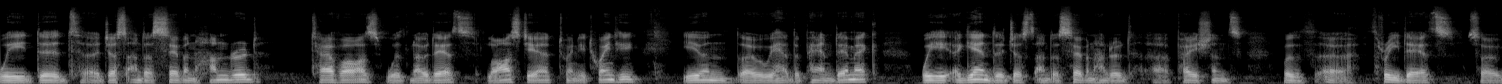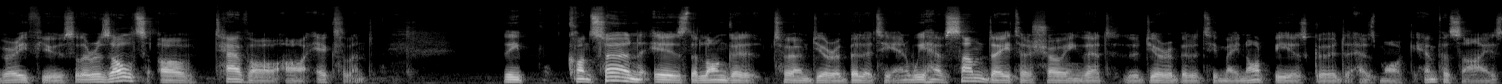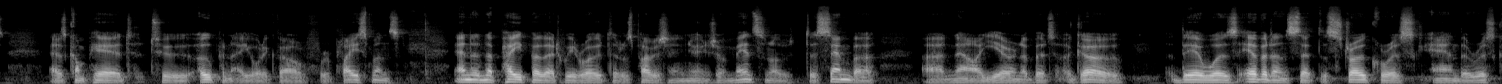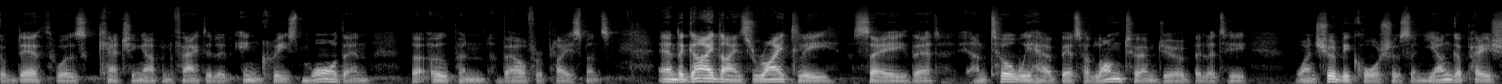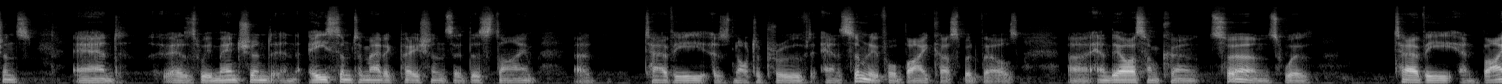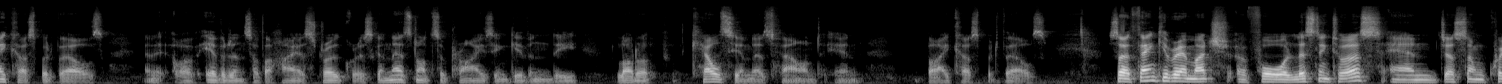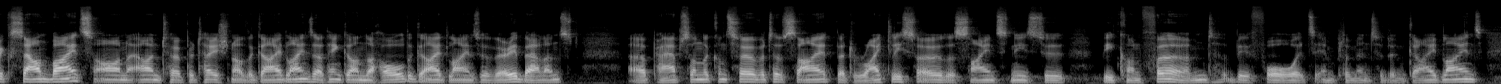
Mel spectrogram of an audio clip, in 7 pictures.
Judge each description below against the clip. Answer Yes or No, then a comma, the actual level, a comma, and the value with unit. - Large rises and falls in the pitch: No, average, 3.9 semitones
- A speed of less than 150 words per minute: Yes, average, 140 wpm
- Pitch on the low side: Yes, very low, 95 Hz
